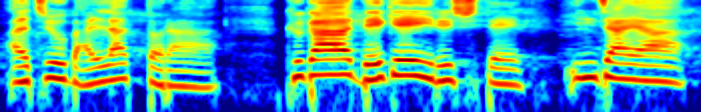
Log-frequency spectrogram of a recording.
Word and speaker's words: 인자: 그러면 에스겔 이렇게 부르는 게 아니고 인자야. 인자라는 뜻은 뭐예요? 영자가 아니죠? 인자. 발음 조심하셔야 돼요.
